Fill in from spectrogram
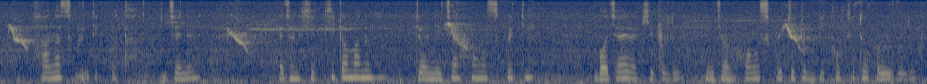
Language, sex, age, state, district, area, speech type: Assamese, female, 30-45, Assam, Morigaon, rural, spontaneous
